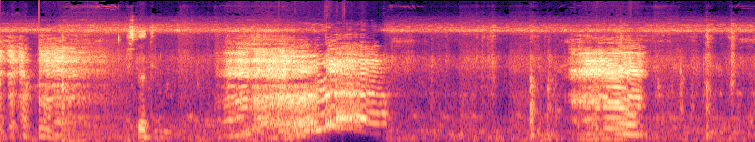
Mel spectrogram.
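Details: Goat doe delivering kids on a small farm, two kids born in quick succession; harsh, breathy bleats come in bursts, some with a trembling, wavering tone, amid low background noise.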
